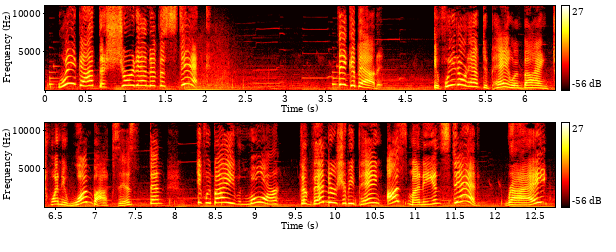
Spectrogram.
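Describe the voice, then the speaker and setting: A woman voicing a tiny, childlike, excitable and naive fairy companion in a video game, given to exclamations. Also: very high voice, unhurried, over loud music, full character voice. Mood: scheming, excited. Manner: exclaiming, refers to self in third person.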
